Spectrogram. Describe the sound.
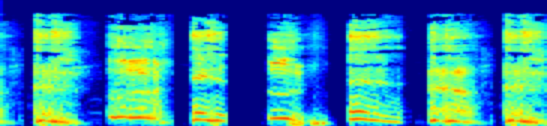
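Seven short, loud throat clearings from a man, each a rough voiced burst, coming one after another in a quick, evenly spaced series with nothing else heard.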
